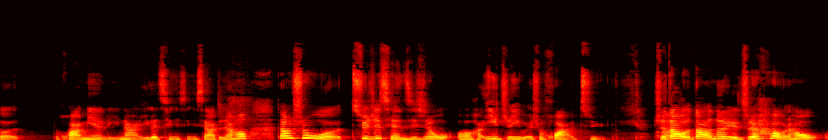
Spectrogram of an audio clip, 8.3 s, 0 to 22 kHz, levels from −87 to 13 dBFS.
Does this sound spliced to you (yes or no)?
yes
